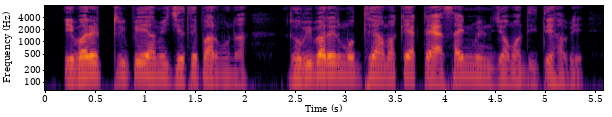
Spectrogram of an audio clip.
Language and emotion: Bengali, sad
